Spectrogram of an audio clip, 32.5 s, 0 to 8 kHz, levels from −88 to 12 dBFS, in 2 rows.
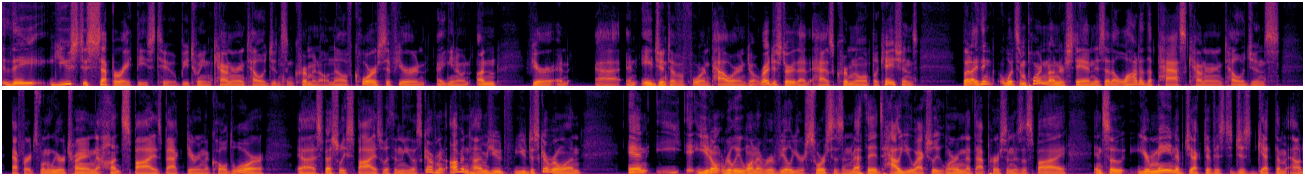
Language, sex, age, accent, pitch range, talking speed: English, male, 30-49, American, 90-115 Hz, 200 wpm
